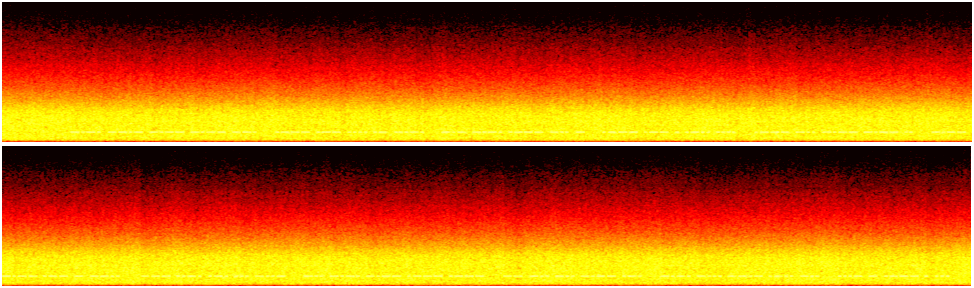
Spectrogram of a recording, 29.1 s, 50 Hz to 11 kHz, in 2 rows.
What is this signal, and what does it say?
Morse code, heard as a keyed tone, hand-sent with a paddle, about 30 wpm, 850 Hz, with heavy radio static. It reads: CQYYG JWHAC KCJDT JWELH JDYYI YYWTZ OFRSX DCYJJ MDDYR CBQLD VTJES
